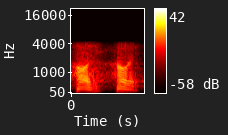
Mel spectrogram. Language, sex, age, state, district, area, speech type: Assamese, male, 60+, Assam, Sonitpur, urban, conversation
